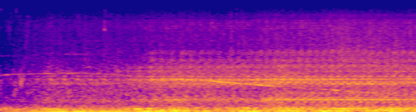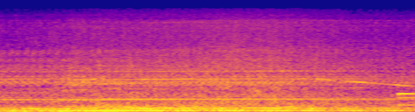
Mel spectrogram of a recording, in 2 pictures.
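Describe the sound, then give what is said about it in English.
A motorboat, slowed on a lake, idles with a steady, low, throaty rumble throughout, while a faint siren-like tone wavers in the background. No one speaks. “I slowed the boat and looked back at the docks.”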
